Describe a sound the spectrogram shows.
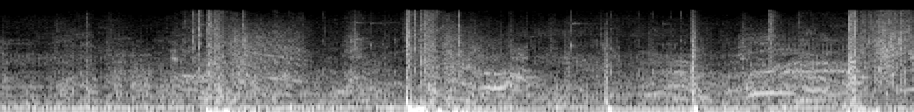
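Gunshots bang sharply.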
